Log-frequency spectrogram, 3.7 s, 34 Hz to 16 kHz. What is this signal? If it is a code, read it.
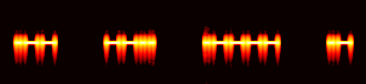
Morse code, heard as a keyed tone, about 28 wpm, spaced as for 13 wpm, 700 Hz. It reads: WZ1A
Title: USA Call Signs - 4 Characters - 4x Character Spacing - 28wpm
